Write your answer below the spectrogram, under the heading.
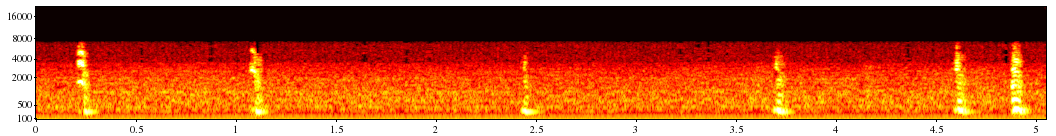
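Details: Peregrine falcons at a nest in Lublin, Poland, on the morning of 14 April 2020, during egg turning, with voices carrying from another nest: six short, harsh, clipped notes spaced irregularly over a low steady hum.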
